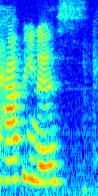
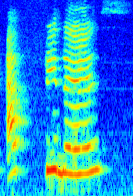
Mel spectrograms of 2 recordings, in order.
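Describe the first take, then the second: First: It is said in a plain English accent. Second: It is said in a French accent.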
